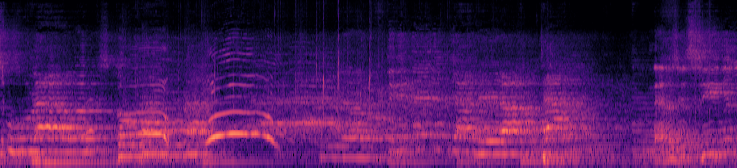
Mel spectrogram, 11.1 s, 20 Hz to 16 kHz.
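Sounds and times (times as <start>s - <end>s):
acoustic guitar minor chords: 0.0s - 3.8s, 4.8s - 11.0s
crowd cheering: 2.0s - 9.2s
audience member whooping: 2.1s - 6.3s.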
